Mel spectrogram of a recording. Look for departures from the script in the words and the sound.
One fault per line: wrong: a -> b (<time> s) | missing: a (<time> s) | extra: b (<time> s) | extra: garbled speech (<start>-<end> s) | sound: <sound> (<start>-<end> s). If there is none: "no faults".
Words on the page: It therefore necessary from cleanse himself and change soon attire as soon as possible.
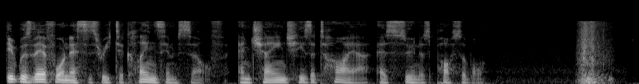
extra: was (0.2 s)
wrong: from -> to (1.1 s)
wrong: soon -> his (3.0 s)
sound: whoosh (5.8-6.2 s)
